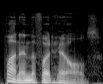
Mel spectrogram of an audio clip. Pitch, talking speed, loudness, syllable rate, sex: 90 Hz, 230 wpm, -17 LUFS, 5.1 syllables/s, male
